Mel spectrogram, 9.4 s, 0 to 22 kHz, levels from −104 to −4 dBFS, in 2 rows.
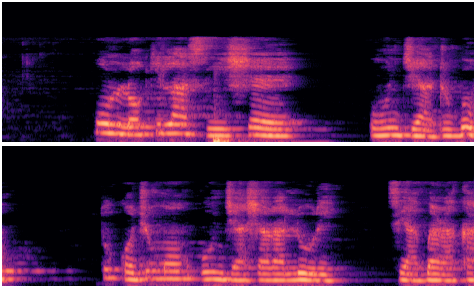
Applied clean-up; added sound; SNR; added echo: classical method WPE with log-MMSE.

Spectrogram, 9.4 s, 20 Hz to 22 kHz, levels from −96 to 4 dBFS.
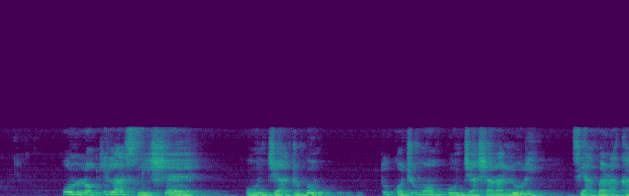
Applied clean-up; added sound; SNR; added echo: none; Bass drum; 3 dB; reverberation time 0.6 s.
